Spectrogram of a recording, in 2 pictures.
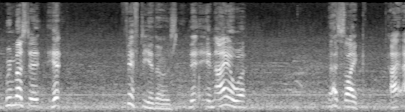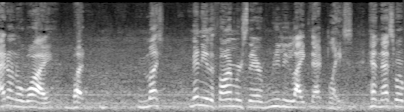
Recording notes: on location at the Western Conservative Summit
